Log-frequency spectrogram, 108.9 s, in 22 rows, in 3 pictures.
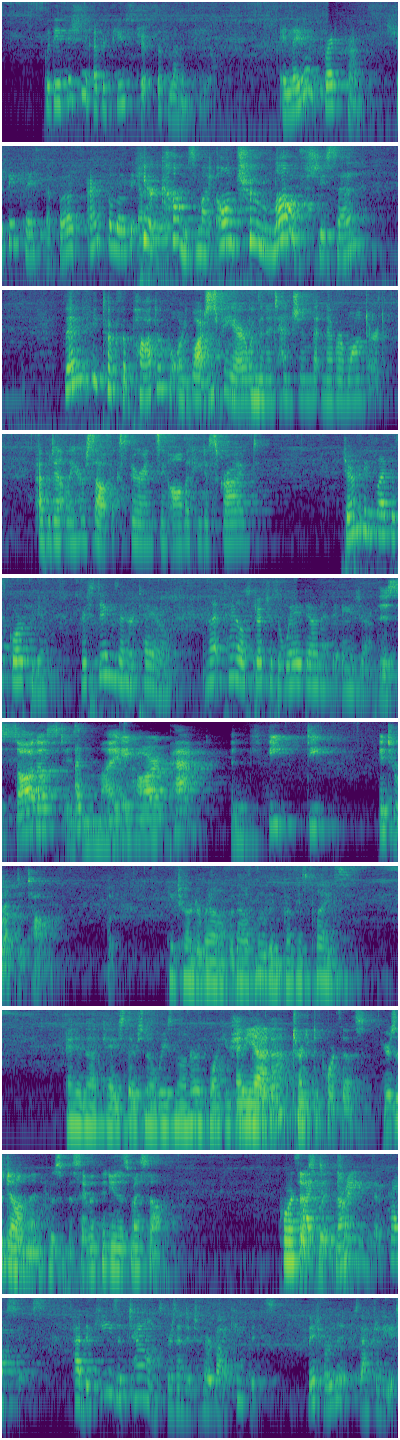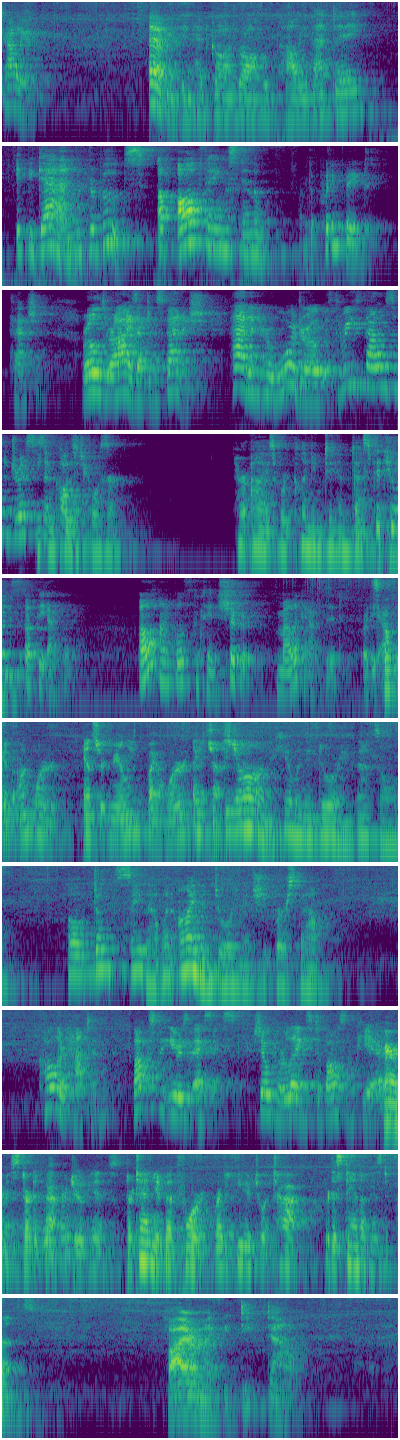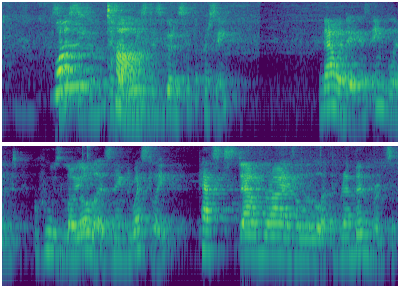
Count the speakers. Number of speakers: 9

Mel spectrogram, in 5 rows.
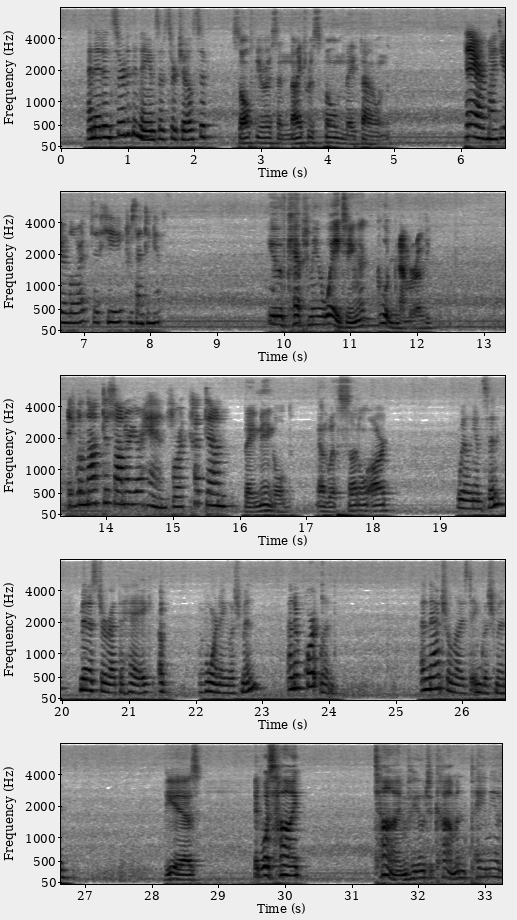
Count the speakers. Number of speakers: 4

